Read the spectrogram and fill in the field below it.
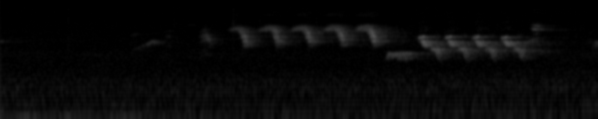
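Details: Common nightingale singing a string of five or six loud, repeated downslurred chirps, then a lower buzzy note and another quick series of similar repeated chirps, over faint low background noise.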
